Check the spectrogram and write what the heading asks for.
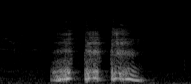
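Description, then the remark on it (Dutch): A person coughs three quick times in a row, turning away from the microphone. The coughs are throaty and rasping, with a short throat-clearing quality, each burst separated by a brief pause in otherwise quiet surroundings. “En ehm, sorry, ik moet af en toe een beetje hoesten.”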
